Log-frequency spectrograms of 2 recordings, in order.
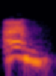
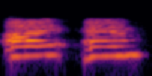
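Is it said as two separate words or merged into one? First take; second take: merged; separate. First: It is said merged into one syllable. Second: It is said as two separate words. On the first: The speaker calls it right. "ह्याला एकत्रित म्हणायचं एम" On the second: The speaker calls it wrong. "आय एम असं न म्हणता"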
